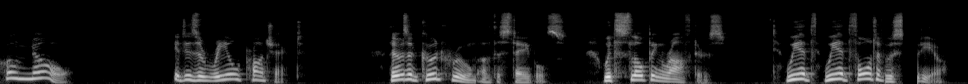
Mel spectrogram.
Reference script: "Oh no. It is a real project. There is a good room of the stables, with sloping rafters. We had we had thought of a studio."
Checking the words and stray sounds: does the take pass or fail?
fail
